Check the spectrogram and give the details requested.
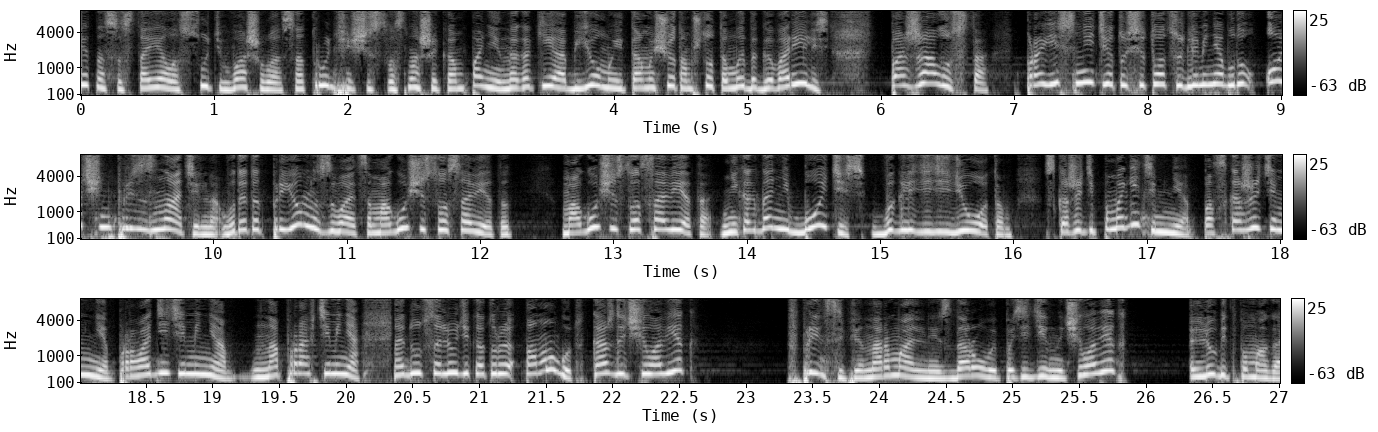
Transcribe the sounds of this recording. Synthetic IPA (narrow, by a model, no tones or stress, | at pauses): et̪nəsəst̪ɐjalˠəsutʲvaʂɨvəsɐt̪ɾudʲnʲɪɪt͡ɕɪst̪vəsnaʂəjkɐmpanʲɪɪnəkɐkʲijəɐbjo̞mɨɪt̪amɪɕːo̞t̪amʂt̪o̞t̪əmɨd̪əɡəvɐɾʲilʲɪsʲpɐʐalˠʊst̪ə | pɾəjɪsʲnʲitʲɪɛt̪ʊsʲɪt̪ʊat̪sɨʊd̪lʲɐmʲɪnʲabud̪ʊto̞t͡ɕɪnʲpɾʲɪznatʲɪlʲnə̰vo̞t̪ɛt̪ət̪̚pɾʲɪjo̞mnəzɨvajɪt̪səmɐɡuɕːɪst̪vəsɐvʲe̞t̪ə | mɐɡuɕːɪst̪vəsɐvʲe̞t̪ənʲɪkɐɡd̪anʲɪbo̞jtʲɪsʲvɨɡlʲɪdʲɪtʲɪdʲɪo̞t̪əm | skɐʐɨt̬ʲɪpəmɐɡʲitʲɪmnʲe̞pəskɐʐɨtʲɪmnʲe̞pɾəvɐdʲitʲɪmʲɪnʲanɐpɾafʲtʲɪmʲɪnʲanɐjd̪ut̪səlʲudʲɪkɐt̪o̞ɾɨjəpɐmo̞ɡʊt̪kaʐd̪ɨjt͡ɕɪlˠɐvʲe̞k | fpɾʲint̪sɨpʲɪnɐrmalʲnɨjzd̪ɐɾo̞vɨjpəzʲɪt̬ʲivnɨjt͡ɕɪlˠɐvʲe̞k | lʲubʲɪt̪̚pəmɐɡat̚ʲ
